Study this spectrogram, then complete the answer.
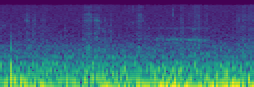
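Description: A PSP Lotus Saratoga fountain pen fitted with a stiff Sheaffer Imperial nib writes on paper, giving a close, soft, continuous scratch and glide that swells slightly toward the end.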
